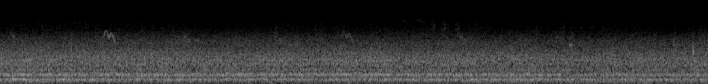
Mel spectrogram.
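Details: Swarm of honeybees working at a cozy hive in spring, a continuous thick buzz with steady low hum bands, and a few short, faint high chirps of birds rising over the drone.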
